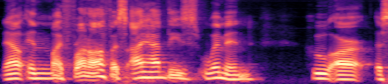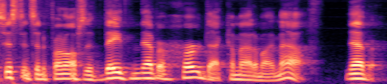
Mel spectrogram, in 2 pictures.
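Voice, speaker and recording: Gravelly middle-aged man, blunt and candid. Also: mid-range voice, normal speed. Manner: emphatic, blunt, self-deprecating. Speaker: podcast guest, retired federal agent. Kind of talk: candid conversational storytelling.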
